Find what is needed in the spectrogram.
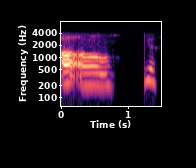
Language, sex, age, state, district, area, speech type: Assamese, female, 45-60, Assam, Sivasagar, rural, conversation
